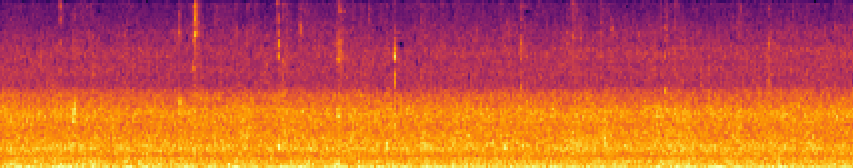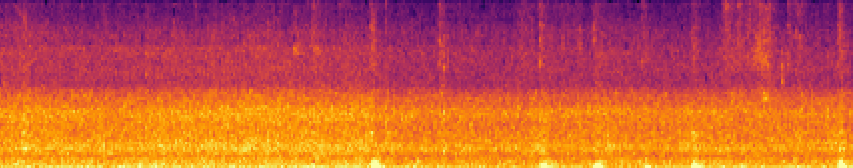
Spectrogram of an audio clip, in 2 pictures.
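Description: A tall waterfall plunging onto rocks and into a fast river: a steady, deep rush of falling water. A few short thumps come in the last few seconds.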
